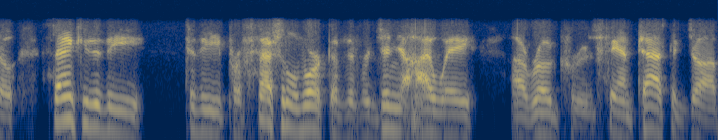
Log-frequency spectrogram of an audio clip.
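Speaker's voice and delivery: oozing, insincere, heavily dripping sarcastic tone. Thanking the highway road crews after a ten-hour drive back through snow: heavy sarcasm. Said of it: "with all the sarcasm I could possibly ooze".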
